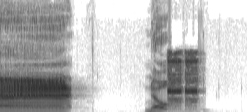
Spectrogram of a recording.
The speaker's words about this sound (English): Nope. That whiny little buzzer,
